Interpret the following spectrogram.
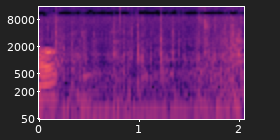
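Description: Chicken, peppers and onions sizzling in a frying pan: a soft steady hiss with scattered light crackles.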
